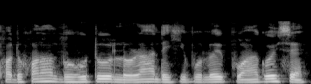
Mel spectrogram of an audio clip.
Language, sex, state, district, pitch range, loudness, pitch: Assamese, male, Assam, Sonitpur, 110-125 Hz, -16 LUFS, 115 Hz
